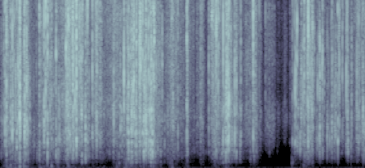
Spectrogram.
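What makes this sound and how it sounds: An empty brown kraft paper pretzel bakery bag lying on a felt mat is folded over and pressed and rubbed flat with fingertips. This produces dense, irregular, bright crinkling and crunching with almost no low end. The crinkling briefly quiets around the four-second mark before resuming.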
